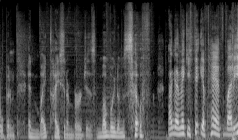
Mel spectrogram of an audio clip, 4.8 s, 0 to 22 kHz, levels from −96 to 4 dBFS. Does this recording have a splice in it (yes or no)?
yes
